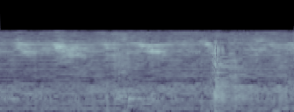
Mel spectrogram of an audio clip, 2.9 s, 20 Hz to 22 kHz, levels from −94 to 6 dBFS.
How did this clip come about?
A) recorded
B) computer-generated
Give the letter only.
B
